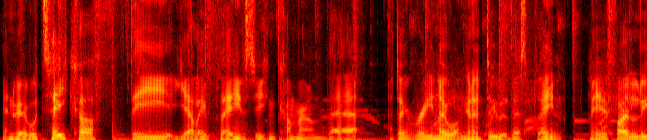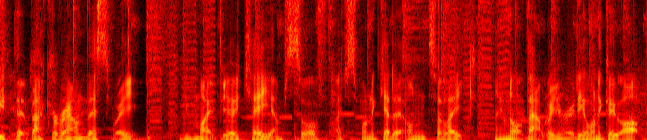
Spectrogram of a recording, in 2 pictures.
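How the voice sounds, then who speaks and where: Over soft background music, a British host with a mid-range, slightly mellow voice speaks briskly as he plays a game. His live commentary is casual and jokey as he chats and thinks out loud.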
